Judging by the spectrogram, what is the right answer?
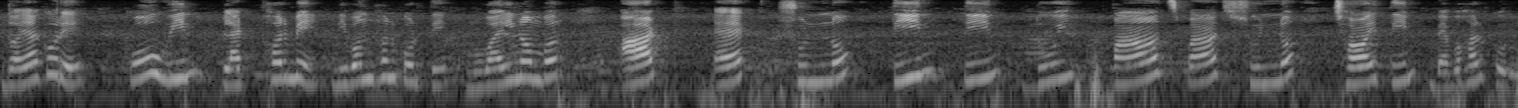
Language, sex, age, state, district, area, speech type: Bengali, female, 30-45, West Bengal, Uttar Dinajpur, rural, read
